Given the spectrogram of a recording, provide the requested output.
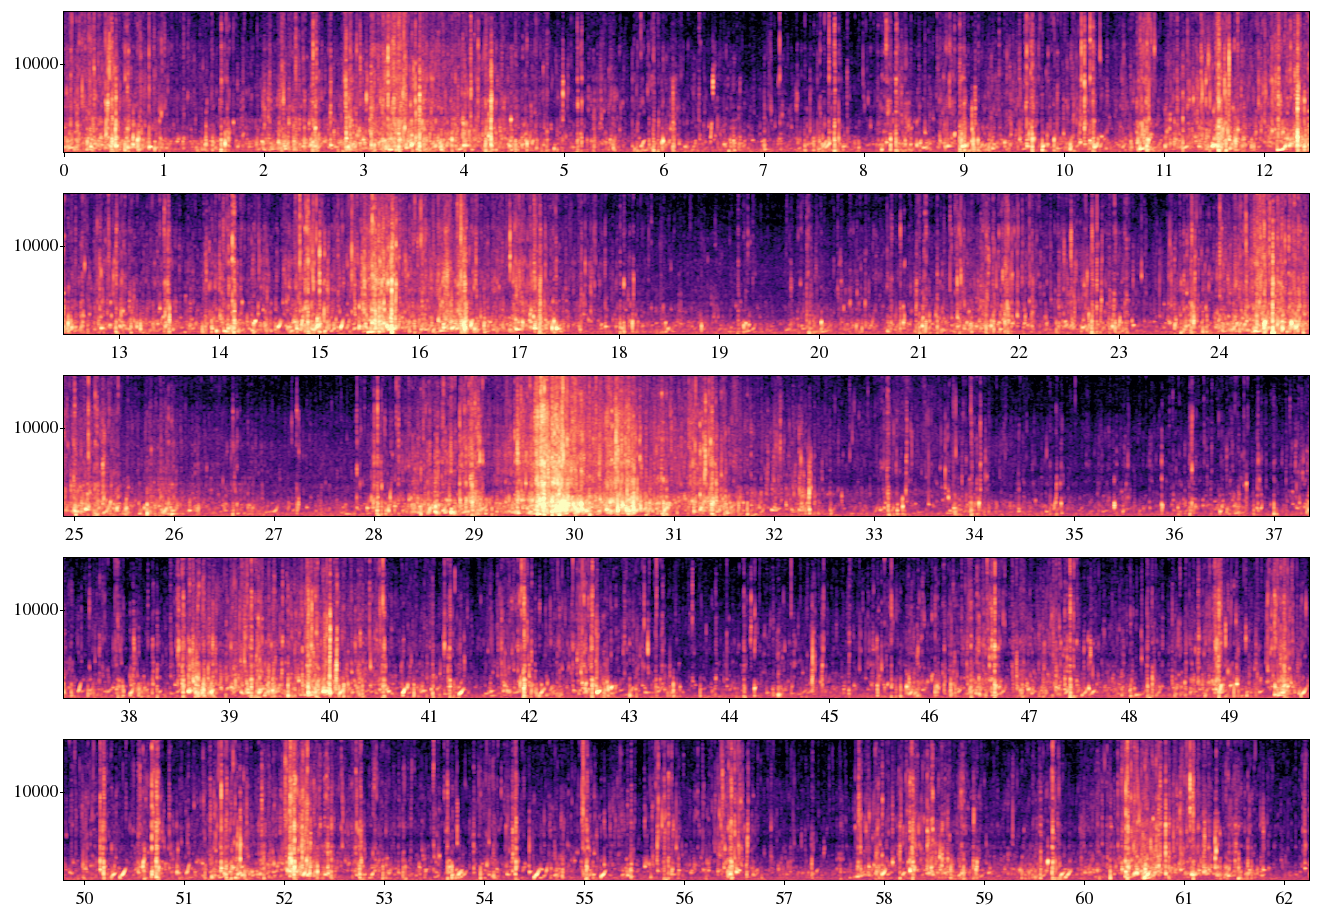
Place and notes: Saint-Pierre-de-Manneville, France - High tide
The Seine river during the high tide. The river is going to the wrong way, towards Paris. During the low tide, there's a reversion.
